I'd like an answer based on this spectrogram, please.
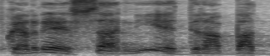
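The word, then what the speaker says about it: حیدرآباد: حیدر آباد بولو، مد بولنے کی ضرورت نہیں ہے.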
